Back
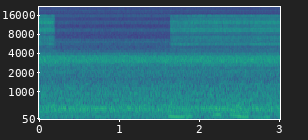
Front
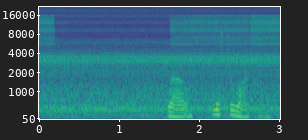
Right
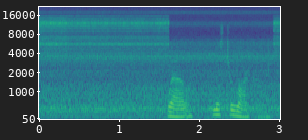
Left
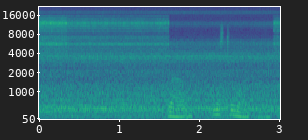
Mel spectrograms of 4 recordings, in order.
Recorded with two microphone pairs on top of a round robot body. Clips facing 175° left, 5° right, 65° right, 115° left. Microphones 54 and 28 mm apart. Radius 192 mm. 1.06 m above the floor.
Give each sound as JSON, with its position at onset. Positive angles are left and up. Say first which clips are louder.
{"t": 1.6, "sound": "a woman speaking", "louder": "front 7 dB, right 8 dB", "azimuth_deg": -15}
